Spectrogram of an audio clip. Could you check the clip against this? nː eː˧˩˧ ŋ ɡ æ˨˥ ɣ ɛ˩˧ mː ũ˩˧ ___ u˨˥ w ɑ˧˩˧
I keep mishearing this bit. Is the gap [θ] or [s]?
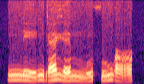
θ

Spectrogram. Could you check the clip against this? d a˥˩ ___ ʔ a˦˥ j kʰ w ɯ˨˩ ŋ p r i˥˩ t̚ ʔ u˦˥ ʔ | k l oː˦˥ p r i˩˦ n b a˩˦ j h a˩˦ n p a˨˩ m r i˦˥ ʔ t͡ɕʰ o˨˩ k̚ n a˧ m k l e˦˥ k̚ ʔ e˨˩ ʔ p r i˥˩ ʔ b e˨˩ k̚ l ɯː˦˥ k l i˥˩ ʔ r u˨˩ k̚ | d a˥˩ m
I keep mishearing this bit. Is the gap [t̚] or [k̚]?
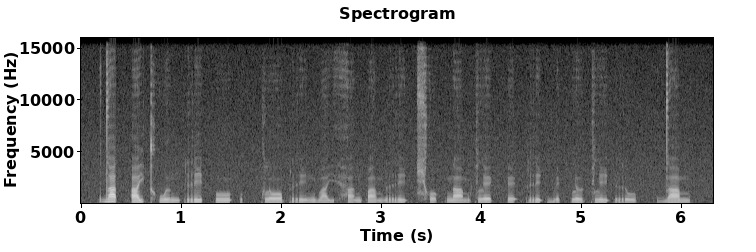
t̚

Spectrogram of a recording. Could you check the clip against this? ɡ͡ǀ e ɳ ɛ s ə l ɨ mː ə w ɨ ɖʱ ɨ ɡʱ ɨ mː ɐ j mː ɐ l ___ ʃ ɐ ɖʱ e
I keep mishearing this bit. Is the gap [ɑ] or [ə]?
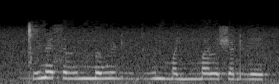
ə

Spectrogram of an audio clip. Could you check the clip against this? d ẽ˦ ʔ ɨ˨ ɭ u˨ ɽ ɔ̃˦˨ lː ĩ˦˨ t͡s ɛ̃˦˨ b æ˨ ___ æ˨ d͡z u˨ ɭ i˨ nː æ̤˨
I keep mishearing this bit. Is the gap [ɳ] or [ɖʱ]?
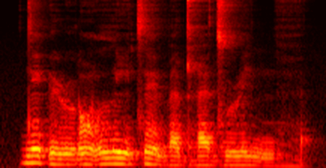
ɖʱ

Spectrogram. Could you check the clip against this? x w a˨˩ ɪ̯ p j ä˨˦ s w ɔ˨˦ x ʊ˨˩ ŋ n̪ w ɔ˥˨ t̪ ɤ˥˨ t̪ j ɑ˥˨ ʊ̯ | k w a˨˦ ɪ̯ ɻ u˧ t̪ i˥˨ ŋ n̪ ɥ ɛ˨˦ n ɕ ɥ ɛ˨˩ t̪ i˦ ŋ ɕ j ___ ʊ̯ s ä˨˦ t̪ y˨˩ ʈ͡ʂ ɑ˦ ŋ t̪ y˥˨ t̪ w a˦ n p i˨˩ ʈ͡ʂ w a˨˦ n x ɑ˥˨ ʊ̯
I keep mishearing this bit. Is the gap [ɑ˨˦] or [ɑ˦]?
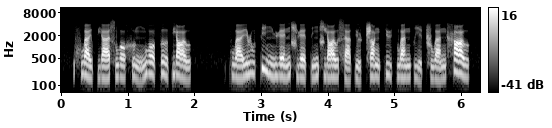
ɑ˦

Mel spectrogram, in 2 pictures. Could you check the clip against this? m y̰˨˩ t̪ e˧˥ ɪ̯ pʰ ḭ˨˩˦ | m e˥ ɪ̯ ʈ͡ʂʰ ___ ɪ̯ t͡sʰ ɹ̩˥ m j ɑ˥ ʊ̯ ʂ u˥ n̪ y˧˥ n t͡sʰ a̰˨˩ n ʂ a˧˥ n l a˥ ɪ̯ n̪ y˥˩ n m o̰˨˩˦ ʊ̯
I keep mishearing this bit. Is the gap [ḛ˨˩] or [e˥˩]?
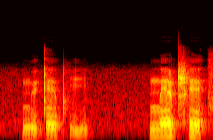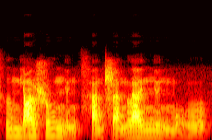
e˥˩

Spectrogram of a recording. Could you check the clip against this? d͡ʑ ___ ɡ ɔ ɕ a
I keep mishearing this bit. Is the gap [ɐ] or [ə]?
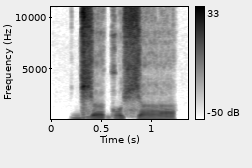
ɐ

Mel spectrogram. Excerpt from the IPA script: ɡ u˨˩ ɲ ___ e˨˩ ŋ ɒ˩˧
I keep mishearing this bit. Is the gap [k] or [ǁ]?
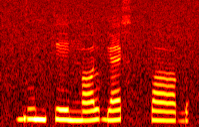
k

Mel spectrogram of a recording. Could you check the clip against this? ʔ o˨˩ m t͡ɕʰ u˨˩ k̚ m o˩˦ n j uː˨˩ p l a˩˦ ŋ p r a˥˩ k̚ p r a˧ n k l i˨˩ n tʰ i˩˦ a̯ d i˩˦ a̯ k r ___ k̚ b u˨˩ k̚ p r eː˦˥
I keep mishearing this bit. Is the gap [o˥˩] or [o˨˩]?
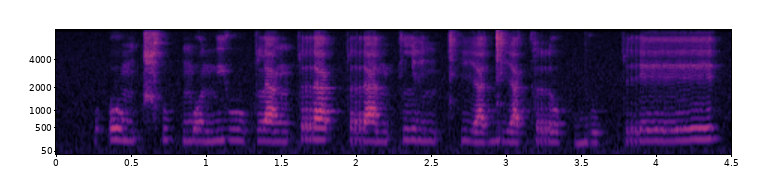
o˨˩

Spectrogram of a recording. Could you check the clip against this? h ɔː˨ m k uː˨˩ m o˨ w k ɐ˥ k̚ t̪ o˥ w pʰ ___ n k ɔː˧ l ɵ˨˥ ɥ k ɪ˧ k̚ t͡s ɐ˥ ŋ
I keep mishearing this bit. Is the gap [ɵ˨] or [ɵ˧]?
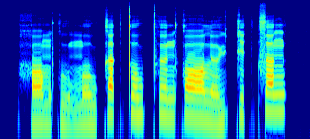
ɵ˧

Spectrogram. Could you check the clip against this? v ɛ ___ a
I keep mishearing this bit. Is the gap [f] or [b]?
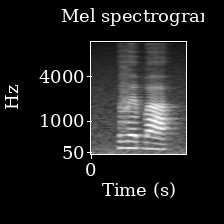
b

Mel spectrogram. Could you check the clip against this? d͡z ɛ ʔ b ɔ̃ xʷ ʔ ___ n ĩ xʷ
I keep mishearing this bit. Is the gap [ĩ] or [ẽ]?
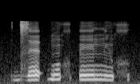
ẽ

